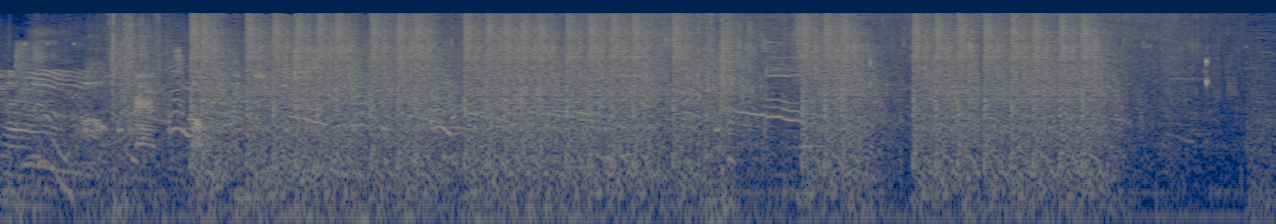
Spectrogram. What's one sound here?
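A rifle fires rapid bursts.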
